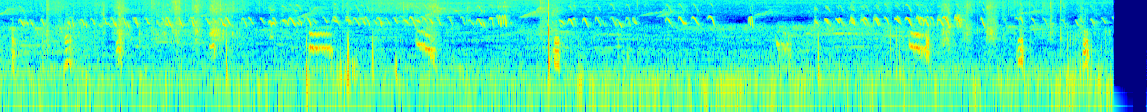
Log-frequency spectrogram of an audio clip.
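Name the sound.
mother hen clucking while being fed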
